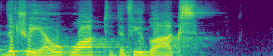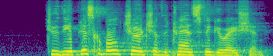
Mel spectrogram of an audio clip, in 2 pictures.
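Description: An older woman preaching a sermon from a church pulpit, telling a story at a deliberate pace. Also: lowish voice. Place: small church, indoors, at a pulpit. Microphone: gooseneck pulpit mic. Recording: long church reverb. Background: reverberant church hall.

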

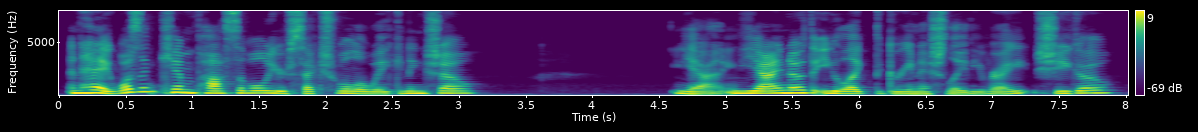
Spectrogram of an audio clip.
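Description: A young woman acts out a comedic girlfriend role-play with a playful, teasing ramble. Her voice sits at an ordinary middle pitch and stays close to the mic. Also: a little mellow. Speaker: audio role-play performer.

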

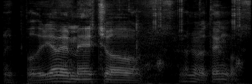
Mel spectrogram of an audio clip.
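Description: A young man from giving casual, excitable commentary over his survival gameplay, swearing and shouting when something startles him. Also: fairly low pitch, moderate pace, slight background noise. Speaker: gaming streamer.

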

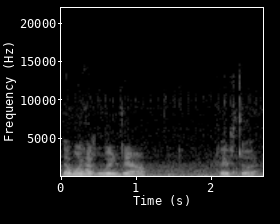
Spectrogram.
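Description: A man's voice: lowish voice, quick pace, warm tone, a little hiss or hum. A man co-hosting a food-tasting vlog in casual chat, teasing and cracking jokes. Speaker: co-host.

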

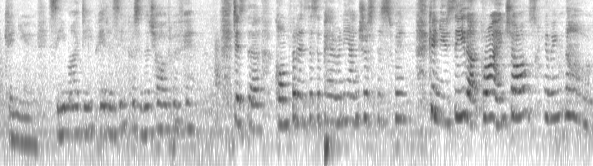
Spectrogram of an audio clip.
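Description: A young woman from England performing a spoken word poem on a small bar stage, rhythmic and rhyming with dramatic pauses. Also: high voice, noisy background. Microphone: stand mic on stage, recorded from the room. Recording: echoey bar room from far off.

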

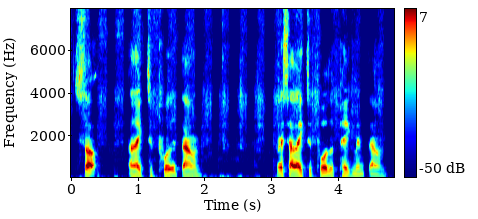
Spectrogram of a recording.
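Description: Young man, painting instructor, slow unhurried speech, dry close sound, calm step-by-step talk. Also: mid-range voice, no room sound, muffled recording. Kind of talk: painting tutorial.

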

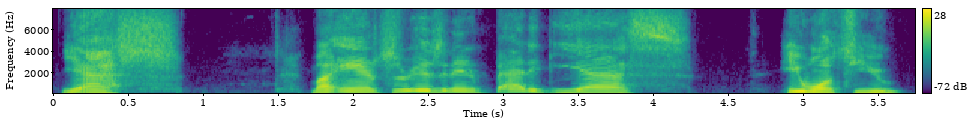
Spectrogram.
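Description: A man's voice: sits high, expressive, slow, a little mellow, no room sound, clean studio sound. A man preaching a televised sermon, speaking straight to the viewer in an earnest, pleading way.

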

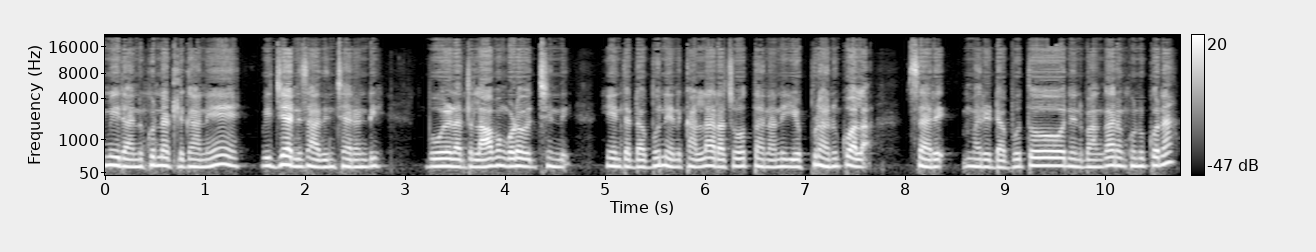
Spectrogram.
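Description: A woman voicing a village wife and mother in an animated story, earnest and pleading. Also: lowish voice, moderate pace, close to an everyday voice. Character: devoted village wife and mother, later defiant.

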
